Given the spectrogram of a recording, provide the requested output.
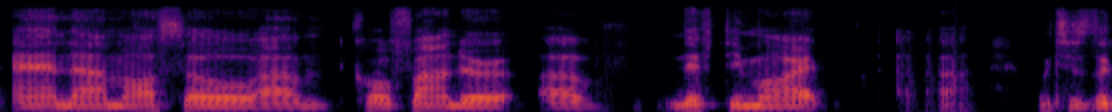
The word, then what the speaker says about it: NFTiMart: I'm the co-founder of YesCoin, and I'm also co-founder of NFTiMart, which is the correct pronunciation of our company, with Dr.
